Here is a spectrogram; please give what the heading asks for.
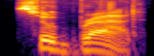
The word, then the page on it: soubrette: American English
